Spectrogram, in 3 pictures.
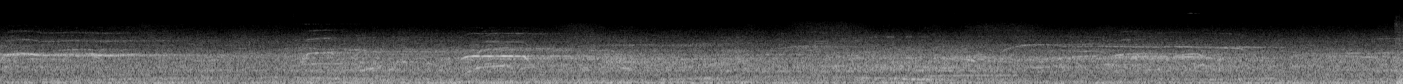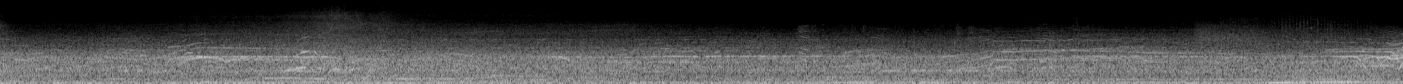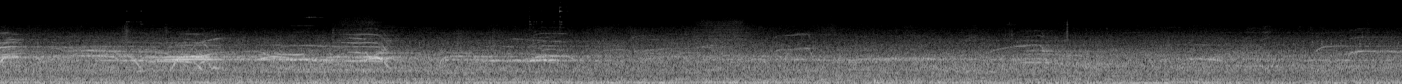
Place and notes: sound (mostly shouting girls) of the nearby christmas fun fair between tall houses at schillingstr.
